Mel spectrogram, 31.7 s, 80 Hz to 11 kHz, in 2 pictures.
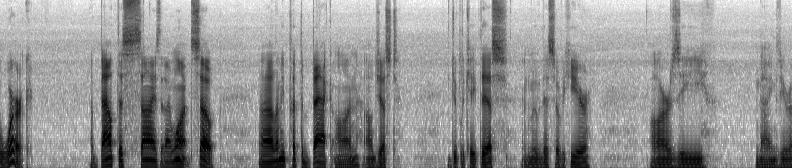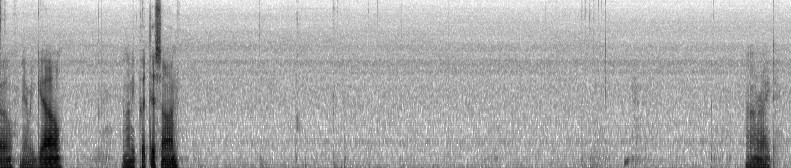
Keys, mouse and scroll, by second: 5.4-6.4 scroll down 3, 6.4 right click, 6.8 middle click, 9.0 shift+d, 11.3 click, 13.0 r, 17.8 click, 19.8 KP_1, 21.1 KP_5, 21.8-22.5 scroll up 4, 22.5 z, 23.0 scroll up 1, 23.4 shift+middle click, 24.4 click, 27.5 s, 30.8 click.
